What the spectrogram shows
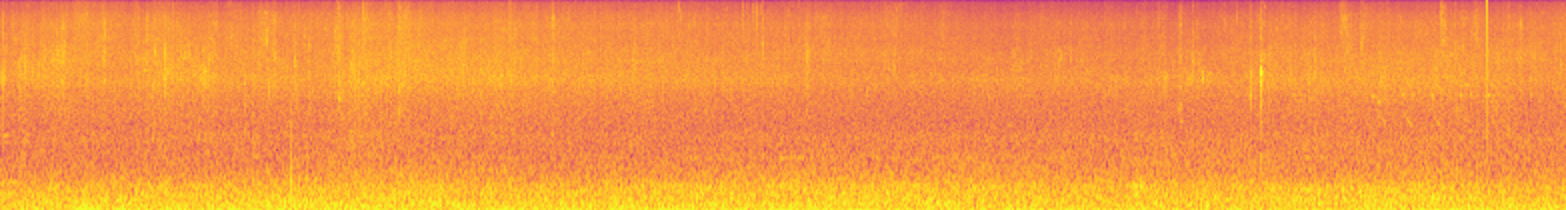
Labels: Is the sun shining?
no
